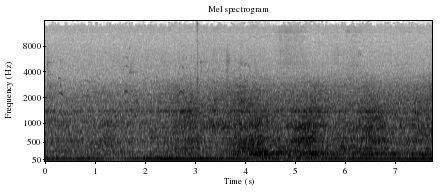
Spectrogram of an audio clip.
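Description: Jet airliner flying past, its engine noise a steady rumble that swells louder about halfway through.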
